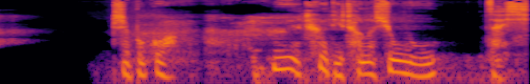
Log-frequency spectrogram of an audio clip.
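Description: A man speaks in a low, stern voice, close by.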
